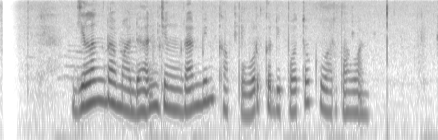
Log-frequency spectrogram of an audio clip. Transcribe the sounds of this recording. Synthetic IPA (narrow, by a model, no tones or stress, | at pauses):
ɡilaŋramadand͡ʒɨŋranbɪnkapurkɨrdipɔt̪ɔkəwart̪awan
